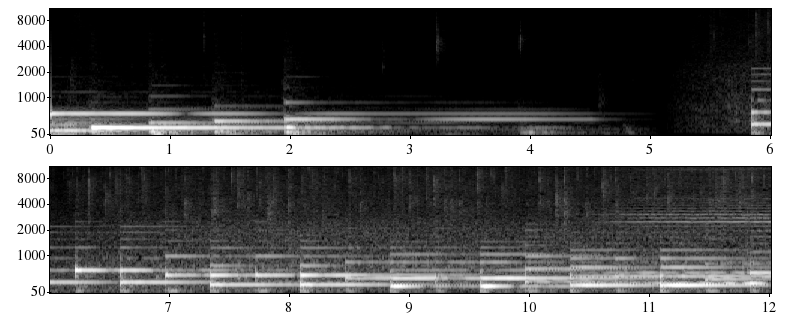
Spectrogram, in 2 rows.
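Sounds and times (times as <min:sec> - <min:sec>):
gentle instrumental music: 0:00.0 - 0:04.9, 0:05.8 - 0:12.0
rain pattering: 0:05.1 - 0:12.0.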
